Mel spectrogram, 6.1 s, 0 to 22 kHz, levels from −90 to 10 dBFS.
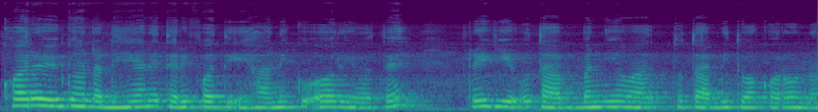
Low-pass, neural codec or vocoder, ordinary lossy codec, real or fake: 19.8 kHz; none; none; real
